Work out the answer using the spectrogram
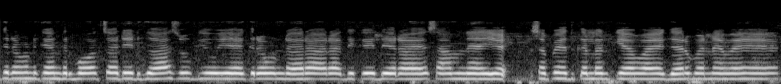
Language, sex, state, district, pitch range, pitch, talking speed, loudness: Hindi, female, Rajasthan, Bikaner, 255-265 Hz, 260 Hz, 205 wpm, -12 LUFS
